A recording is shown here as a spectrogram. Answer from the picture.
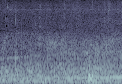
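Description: Footsteps on a hard terminal floor over a background murmur of distant voices, with one sharp click about half a second in.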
